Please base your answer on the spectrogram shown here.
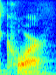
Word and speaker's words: Corps: When I was there, I was working with in what's called the Peace Corps. Peace, like Pyongyang. Corps is a French word. C-O-R-P-S is the spelling, but it's pronounced corps.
